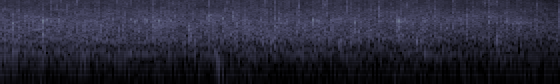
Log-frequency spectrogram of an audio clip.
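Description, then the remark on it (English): A crowd claps steadily for a few seconds, a dense, even wash of many hands applauding with no pauses, fairly loud. “you can applaud if you feel so inclined.”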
